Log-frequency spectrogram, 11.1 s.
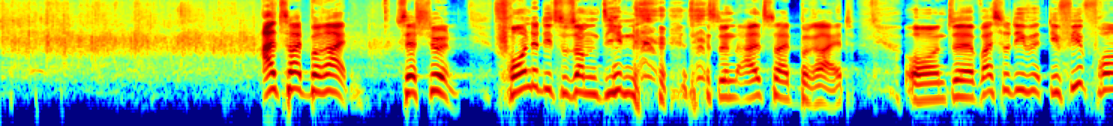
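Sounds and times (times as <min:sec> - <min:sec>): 
audience applause: 0:00.0 - 0:04.0
speech: 0:02.6 - 0:11.1
laughter: 0:06.3 - 0:07.2.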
